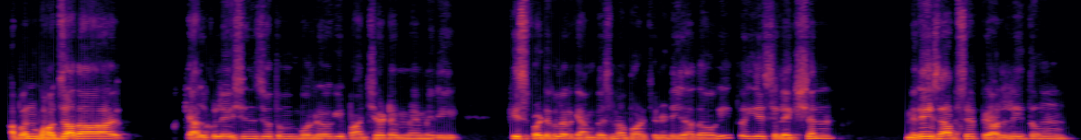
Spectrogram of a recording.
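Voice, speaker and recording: A man's voice: on the high side, a little mellow, low-quality recording. An Indian man hosting a webinar question-and-answer, explaining things frankly and informally while switching between Hindi and English. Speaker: careers webinar host and mentor. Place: online webinar call.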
